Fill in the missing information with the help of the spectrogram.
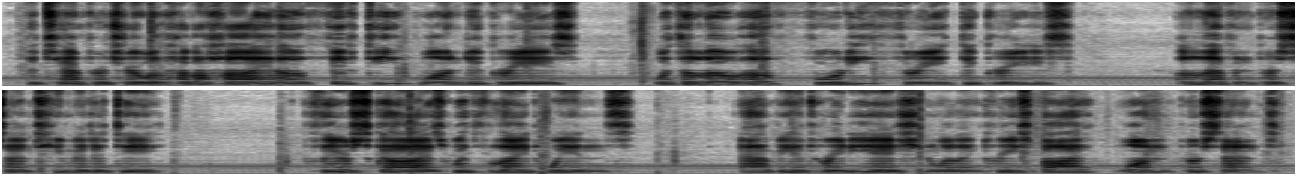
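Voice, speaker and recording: A man's voice: lowish voice, a bit bright, distant mic, a little hiss or hum, poor audio. A man voicing a formal, emotionless robot companion announcing in a scripted post-apocalyptic audio drama. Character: robot companion delivering clipped, formal weather forecasts.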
